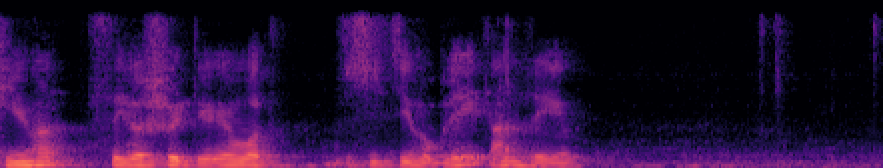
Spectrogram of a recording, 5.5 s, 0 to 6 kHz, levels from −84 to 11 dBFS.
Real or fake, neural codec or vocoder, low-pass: fake; codec, 24 kHz, 0.9 kbps, WavTokenizer, medium music audio release; 5.4 kHz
